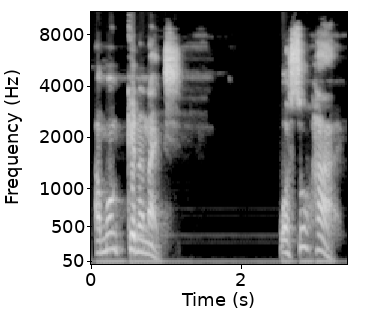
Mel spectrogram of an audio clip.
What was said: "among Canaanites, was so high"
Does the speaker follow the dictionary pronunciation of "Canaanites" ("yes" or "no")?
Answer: yes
